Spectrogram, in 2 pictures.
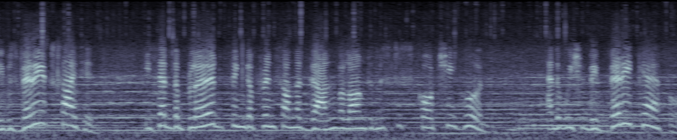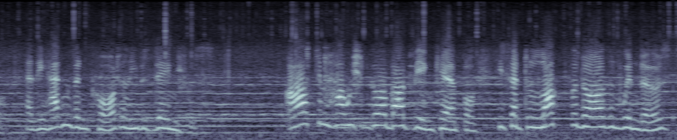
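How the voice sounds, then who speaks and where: A woman's voice: medium pitch, lightly acted, rough recording. Woman playing a genteel fussy spinster, matter-of-fact, sly, old radio drama, music behind. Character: prim, chatty, unflappable spinster sister, sly and fussy. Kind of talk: 1940s-50s radio drama acting, first-person narration. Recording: vintage radio recording with music.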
